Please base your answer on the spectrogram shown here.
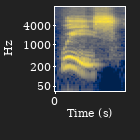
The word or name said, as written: wi's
